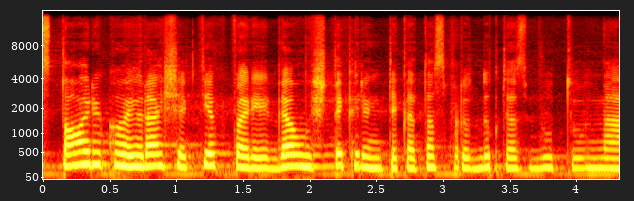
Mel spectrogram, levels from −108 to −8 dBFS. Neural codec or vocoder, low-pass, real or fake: codec, 44.1 kHz, 2.6 kbps, SNAC; 14.4 kHz; fake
